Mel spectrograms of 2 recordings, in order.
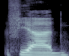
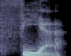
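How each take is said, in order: First: The word ends with a D sound. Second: The word ends on a vowel, no D. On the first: The speaker calls it wrong. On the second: The speaker calls it right.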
